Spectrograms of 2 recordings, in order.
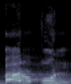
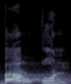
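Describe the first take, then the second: The two takes are said the same way.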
